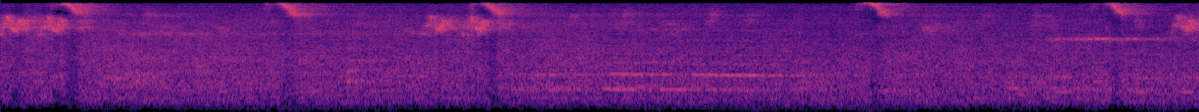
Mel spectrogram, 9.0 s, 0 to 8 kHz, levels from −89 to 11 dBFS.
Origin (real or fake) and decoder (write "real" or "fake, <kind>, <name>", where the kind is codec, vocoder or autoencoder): fake, autoencoder, DAC-VAE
